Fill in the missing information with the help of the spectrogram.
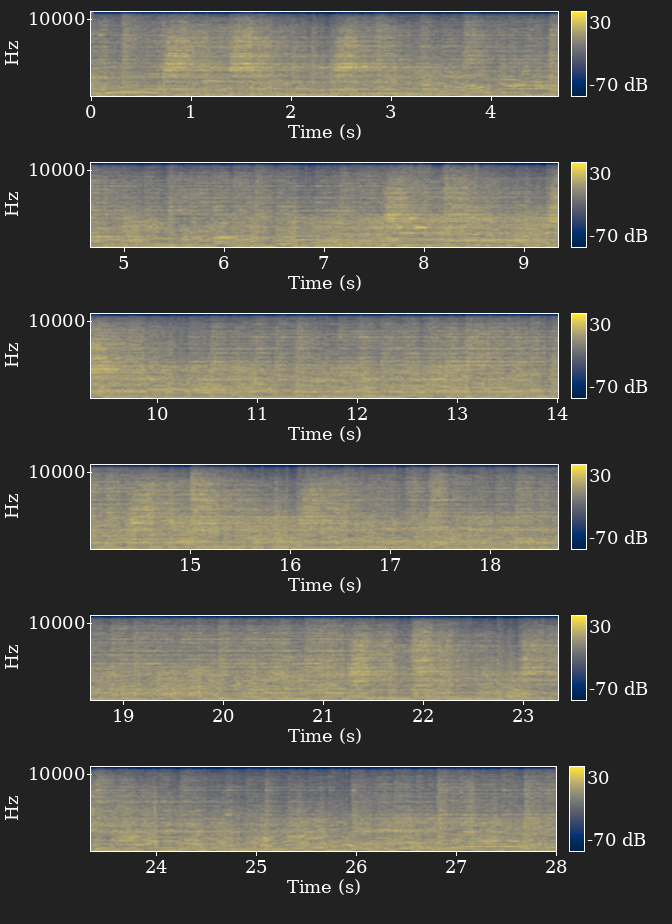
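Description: Rock band playing live at full volume: electric guitar and drums, with singing.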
